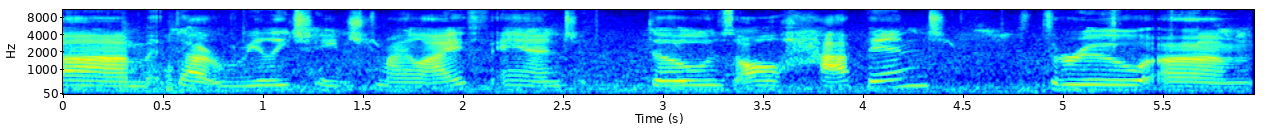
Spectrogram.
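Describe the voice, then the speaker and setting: Noticeable background noise and audible room echo surround a woman speaking at a very slow pace. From Texas, Houston. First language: French. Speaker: vlogger. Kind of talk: casual chat. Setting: outdoors. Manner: hesitant with many fillers.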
